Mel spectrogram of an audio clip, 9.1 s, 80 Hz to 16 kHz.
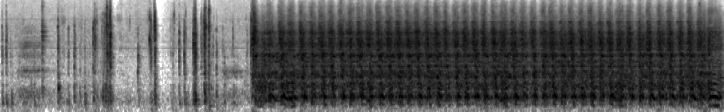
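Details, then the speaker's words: Mercedes W123 in neutral after long storage, a little petrol added (possibly drained to the back): the starter churns evenly at nearly three turns a second for six seconds without catching. Crank, no start; cause unconfirmed. "can smell a bit petrol why aren't you firing you this is taking me back to the bad old days of this car when it was just being a big lump of pig iron on the ground"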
